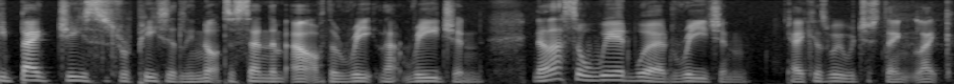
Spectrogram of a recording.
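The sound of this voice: Here is an unforced reading voice with ordinary pitch variation.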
